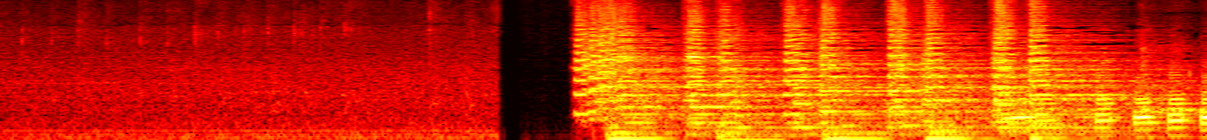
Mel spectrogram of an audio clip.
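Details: A faint low hum runs for a few seconds, then a short silence, then loud brassy trumpet-and-trombone music with a punchy rhythmic beat, and no animal calls.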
